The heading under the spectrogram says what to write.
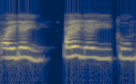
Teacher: علیکم، عین کو مستحلق یعنی مڈل تھروٹ سے ادا کرنا ہے، یا پر مدلین ہو رہی ہے نرمی سے موڑیں گے ، علیکم نہیں پڑھنا، علیکم، کاف باریک ادا کرنا ہے، میم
